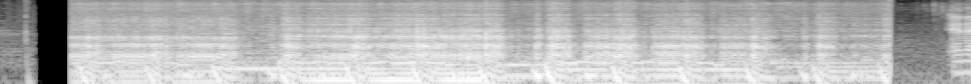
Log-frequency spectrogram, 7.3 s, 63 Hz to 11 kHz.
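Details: 2014 Mazda CX-5 OEM Bose front door speakers: loud bass comes through as a flapping, buzzing roar that rattles on every beat, from the speaker cone separating from the speaker frame.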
